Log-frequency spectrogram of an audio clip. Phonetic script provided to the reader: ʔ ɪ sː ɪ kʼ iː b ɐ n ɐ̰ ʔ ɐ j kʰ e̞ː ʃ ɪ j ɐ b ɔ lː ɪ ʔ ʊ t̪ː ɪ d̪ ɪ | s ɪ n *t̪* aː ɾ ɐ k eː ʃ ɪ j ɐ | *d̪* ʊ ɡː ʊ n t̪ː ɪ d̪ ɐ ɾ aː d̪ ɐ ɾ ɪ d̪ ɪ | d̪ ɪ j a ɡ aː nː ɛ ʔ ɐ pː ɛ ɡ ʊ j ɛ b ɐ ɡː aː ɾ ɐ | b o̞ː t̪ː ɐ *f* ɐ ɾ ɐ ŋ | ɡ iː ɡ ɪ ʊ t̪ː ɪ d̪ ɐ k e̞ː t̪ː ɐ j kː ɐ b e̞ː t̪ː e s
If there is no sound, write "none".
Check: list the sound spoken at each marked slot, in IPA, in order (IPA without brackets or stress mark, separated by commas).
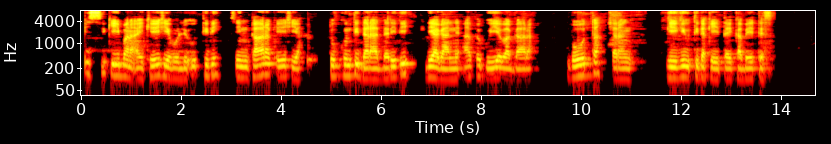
t̪, t̪, ʃ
